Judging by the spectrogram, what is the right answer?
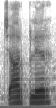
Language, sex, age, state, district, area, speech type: Punjabi, male, 18-30, Punjab, Fatehgarh Sahib, rural, spontaneous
